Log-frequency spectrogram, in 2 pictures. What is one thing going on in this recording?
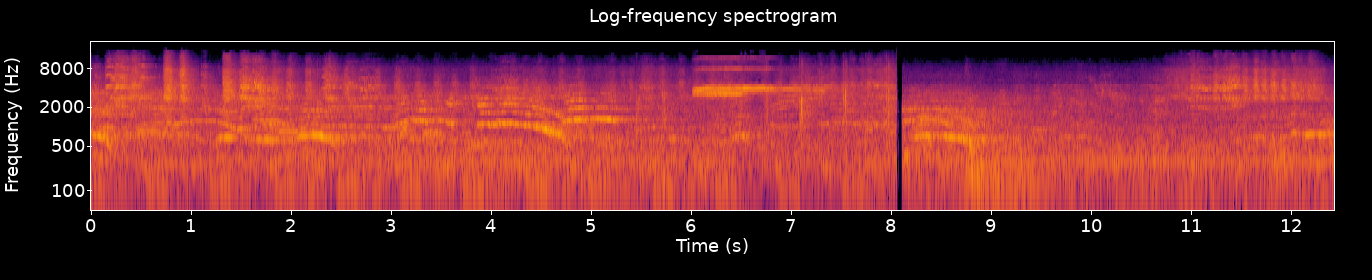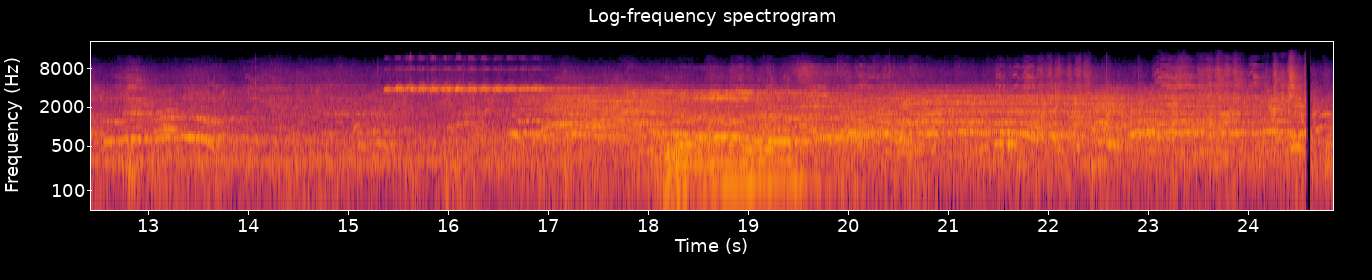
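Young women shout and call out from across an open field.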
